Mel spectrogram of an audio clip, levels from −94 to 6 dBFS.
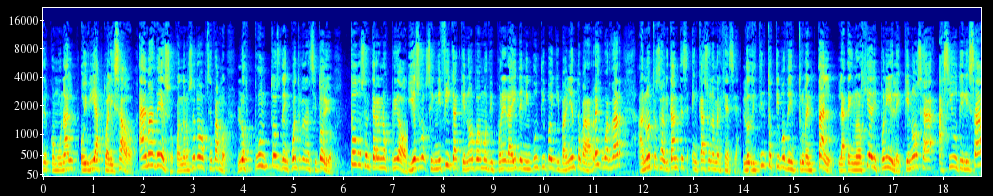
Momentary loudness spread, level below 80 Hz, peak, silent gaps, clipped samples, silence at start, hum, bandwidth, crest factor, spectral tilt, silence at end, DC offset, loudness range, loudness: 7 LU; -56 dBFS; 0 dBFS; none; under 0.1%; 0 s; none; 15.5 kHz; 16 dB; -4.5 dB/octave; 0 s; under 0.1%; 2 LU; -18 LUFS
